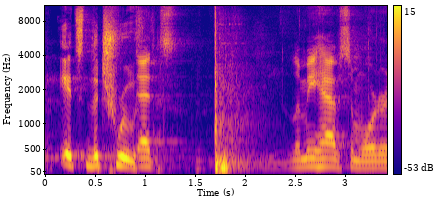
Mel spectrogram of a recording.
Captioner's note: gavel banging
